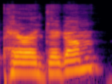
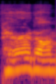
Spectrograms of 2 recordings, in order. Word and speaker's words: paradigm: Oh, When I first learned the word in high school, I used to pronounce it paradigm. right. Because it's paradigm, until the Mhm. teacher was like, "What are you trying to say there?" And I was like, "Paradigm." And they're like, "No, it's pronounced paradigm."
